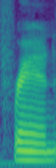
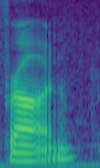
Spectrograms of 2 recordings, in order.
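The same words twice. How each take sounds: First: The vowel is the English A sound. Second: The vowel is not the English A sound. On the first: The speaker calls it wrong. "it's not Fran" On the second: The speaker calls it right. "it's Fran"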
